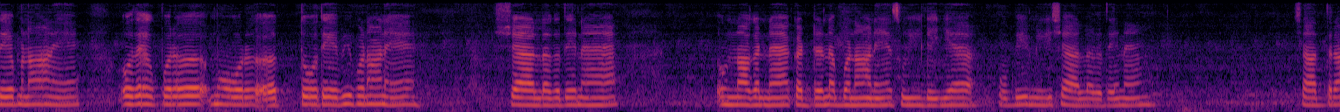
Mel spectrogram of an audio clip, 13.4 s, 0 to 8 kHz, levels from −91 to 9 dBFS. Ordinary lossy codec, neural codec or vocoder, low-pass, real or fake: none; vocoder, 44.1 kHz, 128 mel bands, Pupu-Vocoder; 7.2 kHz; fake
